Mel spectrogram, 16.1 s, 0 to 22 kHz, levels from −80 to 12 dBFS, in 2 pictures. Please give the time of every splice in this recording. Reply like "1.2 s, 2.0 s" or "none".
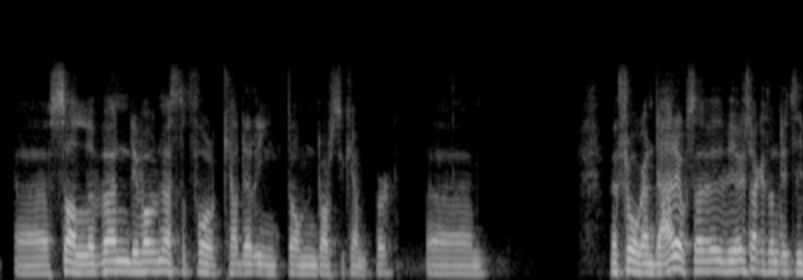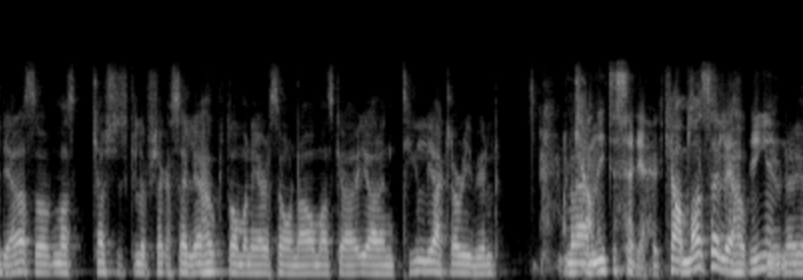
none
